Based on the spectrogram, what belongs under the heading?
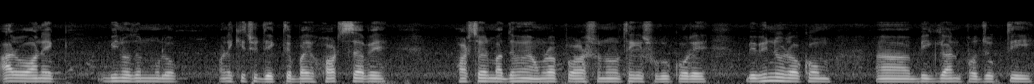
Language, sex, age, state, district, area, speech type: Bengali, male, 60+, West Bengal, Purba Bardhaman, rural, spontaneous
